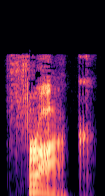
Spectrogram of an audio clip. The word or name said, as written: frockless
